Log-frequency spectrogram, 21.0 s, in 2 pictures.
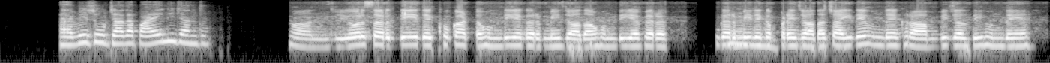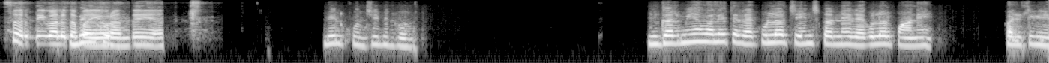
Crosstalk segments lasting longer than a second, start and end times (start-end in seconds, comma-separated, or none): none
